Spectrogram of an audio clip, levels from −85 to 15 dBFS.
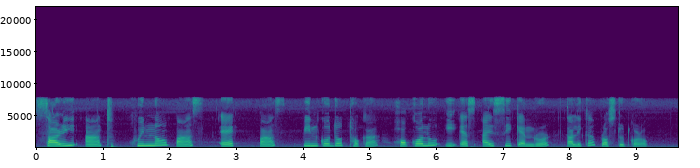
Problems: constant background noise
